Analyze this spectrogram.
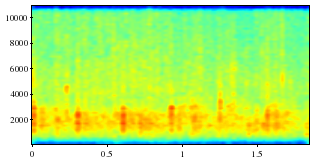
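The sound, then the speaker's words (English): Brief audience applause rises from a church audience during a sermon. The clapping is a short, dense burst of moderate loudness with no speech over it. “Let's applaud the generosity of God.”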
